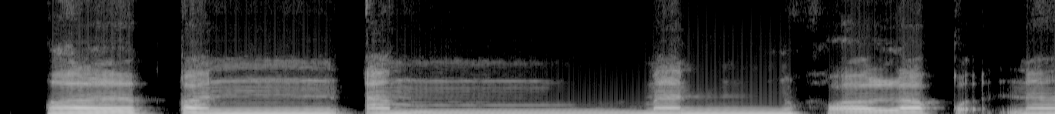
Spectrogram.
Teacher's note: Khalqan amman sama dengan man juga enggak boleh di ada dengungannya enggak ada dibawa ke hidung. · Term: izhar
